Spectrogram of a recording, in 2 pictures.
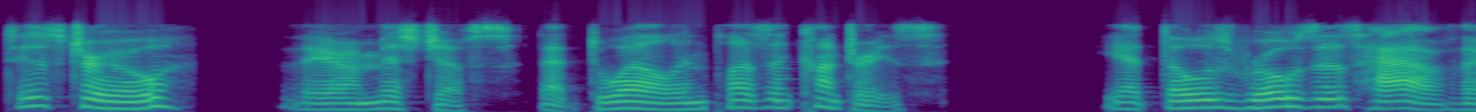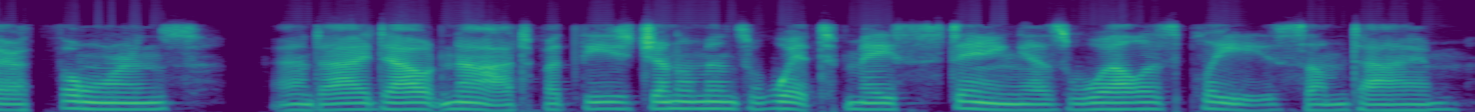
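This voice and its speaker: A woman playing a melancholy, bitter gentleman suitor in an old comedy, speaking formally and with measure. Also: low-pitched, takes it slowly, no room sound, dull audio. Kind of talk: Restoration comedy audio play acting.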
